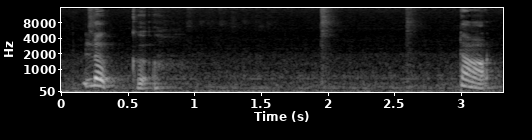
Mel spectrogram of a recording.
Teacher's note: Approximates are released through the side of the tongue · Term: Lateral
